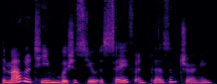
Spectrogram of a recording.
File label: American English; marble; kde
